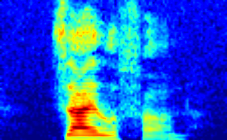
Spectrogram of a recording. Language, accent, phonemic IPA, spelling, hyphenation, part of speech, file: English, General American, /ˈzaɪləˌfoʊn/, xylophone, xy‧lo‧phone, noun / verb, En-us-xylophone.ogg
